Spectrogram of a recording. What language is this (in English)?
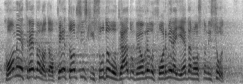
Serbian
